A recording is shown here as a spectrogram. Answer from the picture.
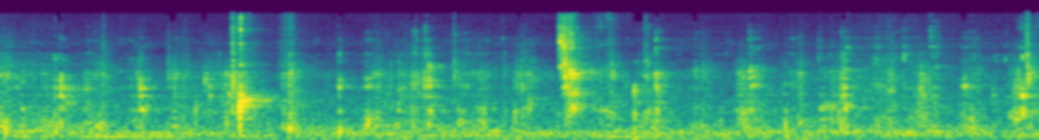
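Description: A person chewing food, soft irregular mouth sounds with a couple of sharper crisp clicks about a second in and near three seconds in.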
